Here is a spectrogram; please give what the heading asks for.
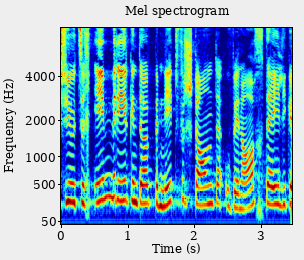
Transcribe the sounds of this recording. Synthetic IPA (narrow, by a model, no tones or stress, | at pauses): sfyːltsɪχɪmːəɾɪɾɡəndœpːəɾnɪtfəɾʃtɑndəʔub̥ɛnɑːχtɛɪliɡə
